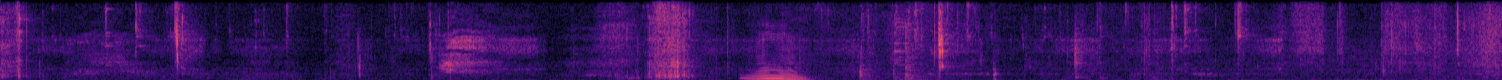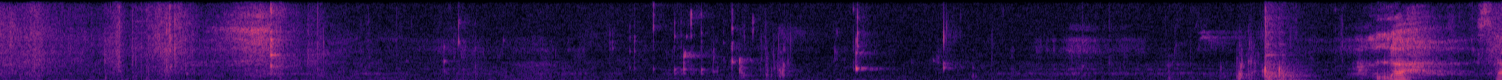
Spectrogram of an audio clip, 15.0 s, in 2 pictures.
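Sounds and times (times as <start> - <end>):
person drinking: 9.7 - 12.5.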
